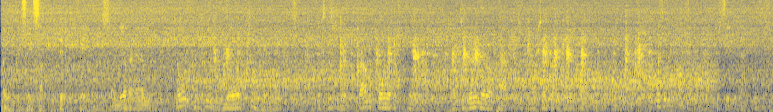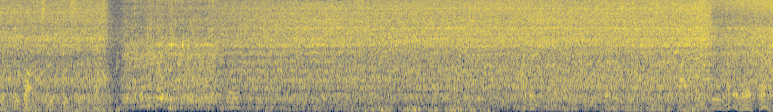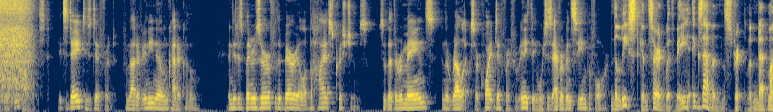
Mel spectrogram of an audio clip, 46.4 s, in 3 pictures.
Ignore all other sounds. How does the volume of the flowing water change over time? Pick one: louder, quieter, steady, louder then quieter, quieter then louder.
steady.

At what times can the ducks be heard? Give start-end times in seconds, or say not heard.
3.5-14.3.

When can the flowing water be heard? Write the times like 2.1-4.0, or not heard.
0.0-31.6.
